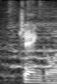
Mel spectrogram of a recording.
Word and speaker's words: Django: Django Unchained. What's your name? Django. D-J-A-N-G-O. The D is silent.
